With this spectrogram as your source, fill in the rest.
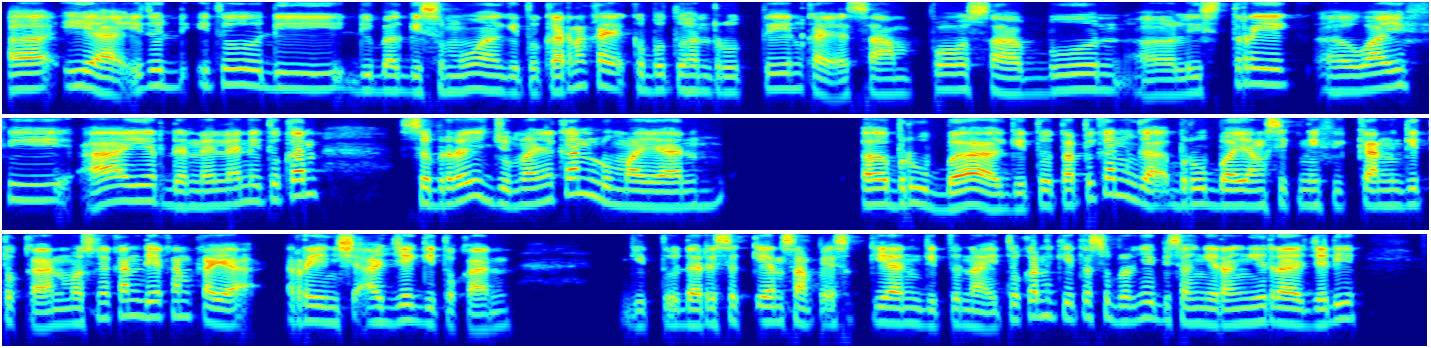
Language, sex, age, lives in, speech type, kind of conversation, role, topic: Indonesian, male, 35-39, Indonesia, conversation, podcast, guest, Bagaimana membicarakan keuangan tanpa bertengkar?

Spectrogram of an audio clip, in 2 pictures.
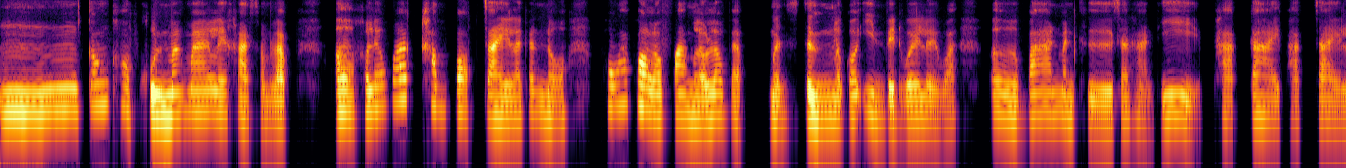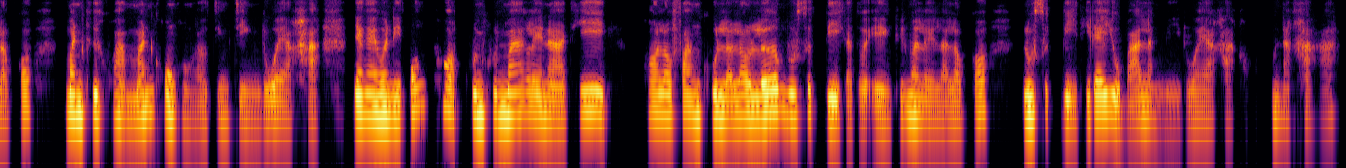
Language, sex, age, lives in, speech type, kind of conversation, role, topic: Thai, female, 40-44, Thailand, conversation, advice, user, ทำไมฉันถึงรู้สึกผิดเวลาที่ใช้เงินซื้อของที่อยากได้?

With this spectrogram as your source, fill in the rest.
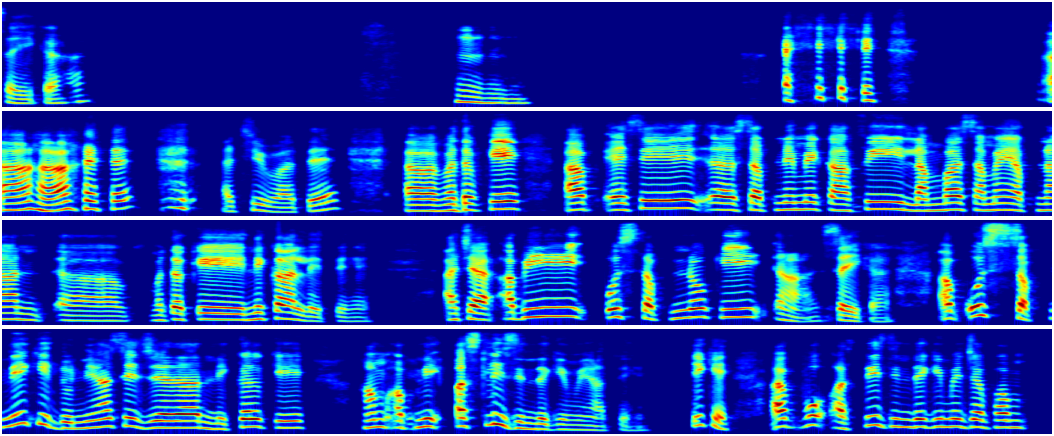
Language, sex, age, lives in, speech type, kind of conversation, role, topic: Hindi, female, 50-54, India, conversation, podcast, host, जब आपके सपने टूट जाते हैं, तो आप फिर से नए सपने कैसे देख पाते हैं?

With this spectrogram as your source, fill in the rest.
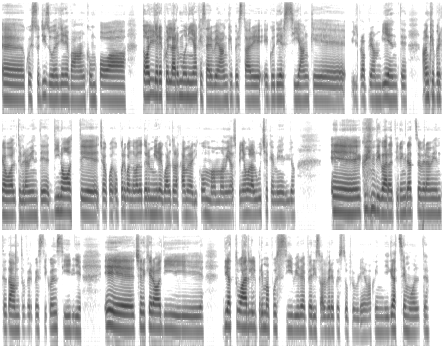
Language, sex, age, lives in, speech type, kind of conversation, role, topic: Italian, female, 20-24, Italy, conversation, advice, user, Come posso iniziare a ridurre il disordine in casa?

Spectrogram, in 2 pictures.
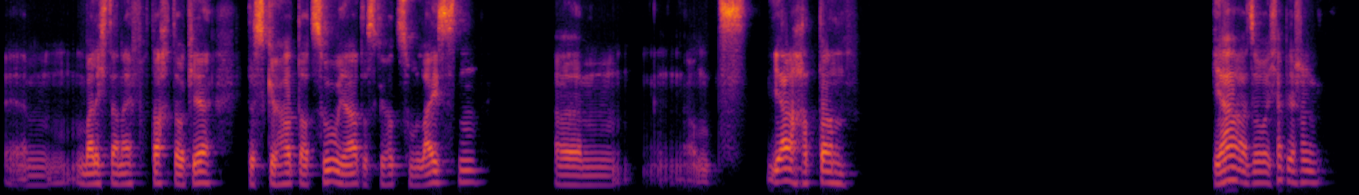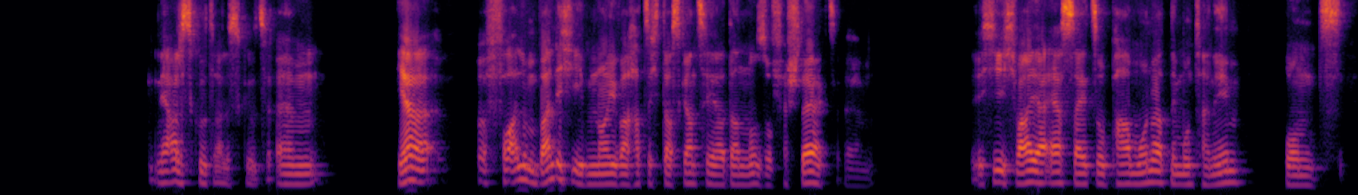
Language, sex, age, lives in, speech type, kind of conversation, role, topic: German, male, 20-24, Germany, conversation, podcast, guest, Was war dein prägendstes Scheitern, und was hast du daraus mitgenommen?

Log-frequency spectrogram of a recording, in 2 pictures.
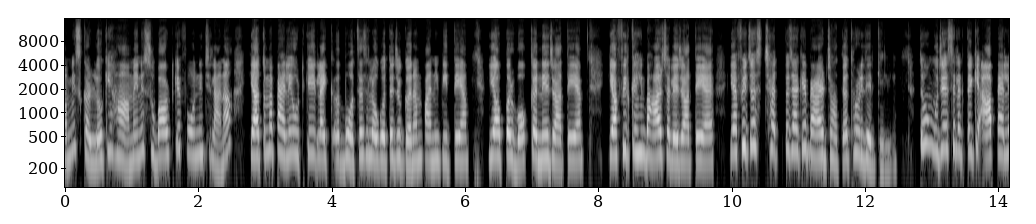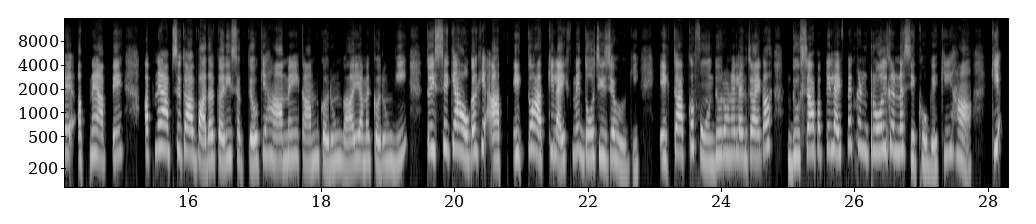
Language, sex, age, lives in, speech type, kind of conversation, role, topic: Hindi, female, 20-24, India, conversation, podcast, guest, Digital detox shuru karne ka sabse aasan pehla step kya hai?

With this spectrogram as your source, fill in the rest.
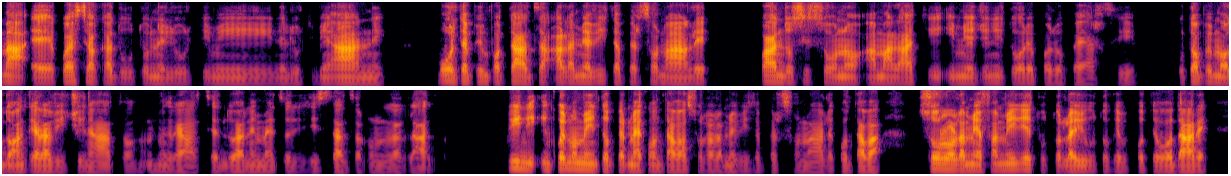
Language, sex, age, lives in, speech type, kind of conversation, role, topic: Italian, female, 55-59, Italy, conversation, podcast, guest, Come cambiano le tue idee di successo col passare degli anni?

